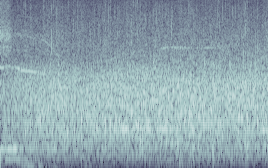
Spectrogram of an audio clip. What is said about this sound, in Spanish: estamos en la ciudad de Salta, en el Teatro Provincial, con mucha, mucha gente amiga que se ha acercado hasta aquí muy probablemente por error. Vamos a saludar, por favor, con una ovación inolvidable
